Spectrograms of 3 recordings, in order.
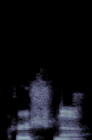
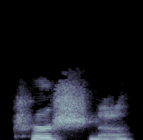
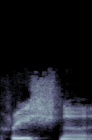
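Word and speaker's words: Kṛṣṇa: you spell Krishna now notice I want you to notice it's not Kershner it's not Krishna with an eye right so it's not Krishna it's not crucian uh it's in between all three so if we draw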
